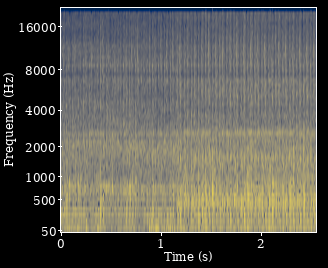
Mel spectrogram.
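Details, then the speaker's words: 1980 Evinrude 4.5 hp two-stroke outboard after a carburetor rebuild, pulse tube diaphragm repair and float adjustment; it settles into a fast, even idle with a steady popping beat and no stumbling, and nothing leaks from the pulse tube. "Nothing coming out of the pulse tube. We are golden. Listen to that. All right, I think we got it."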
